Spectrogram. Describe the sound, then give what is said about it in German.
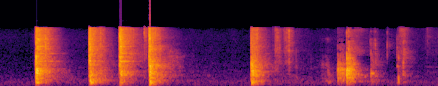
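A hammer smashes a hollow chocolate Easter bunny: four loud, sharp cracking blows in quick succession, a short pause, then a looser run of lighter crunching and crackling hits. No one speaks. “Und deshalb werde ich jetzt mit einem Hammer diesen Schokohasen mit dem Hammer zerschlagen.”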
